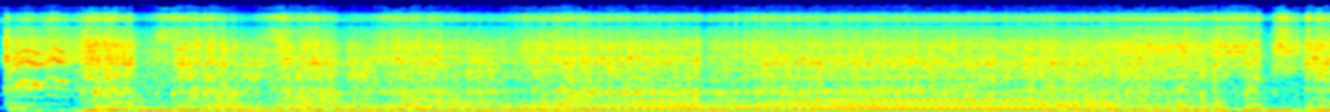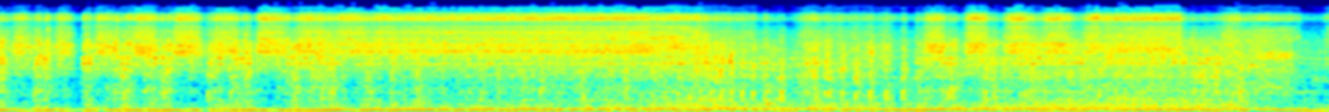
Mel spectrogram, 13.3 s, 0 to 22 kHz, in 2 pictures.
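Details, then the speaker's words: 1973 Dodge Charger, 383 big block, bottle-fed fuel, choke initially closed: loud, lumpy idle with uneven low beat and surging revs; runs on eight cylinders but rough, carburetor suspected to be bad. "No, this thing just not happy. >> It runs. >> Yeah. >> On eight, but uh >> it needs a carburetor."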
